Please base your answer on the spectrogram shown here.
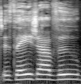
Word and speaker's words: Zajavuu: It's pronounced Zajavuu, but you can call me. Just say. It's okay. I be meeting y'all in person, and y'all be trying so hard to say my Instagram name.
